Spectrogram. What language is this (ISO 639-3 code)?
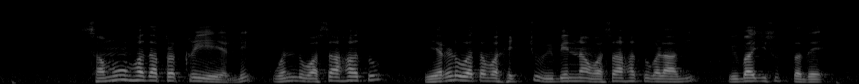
kan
